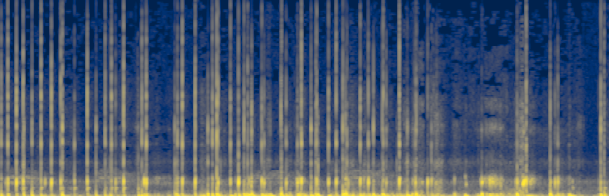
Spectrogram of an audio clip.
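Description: Long nails of both hands tap and scratch a hollow, clear plastic dome cup lid placed over a microphone. The rapid tapping gives dense, deep, hollow thumps with short, bright clicks on top, mixed with scratchy rustling across the plastic.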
